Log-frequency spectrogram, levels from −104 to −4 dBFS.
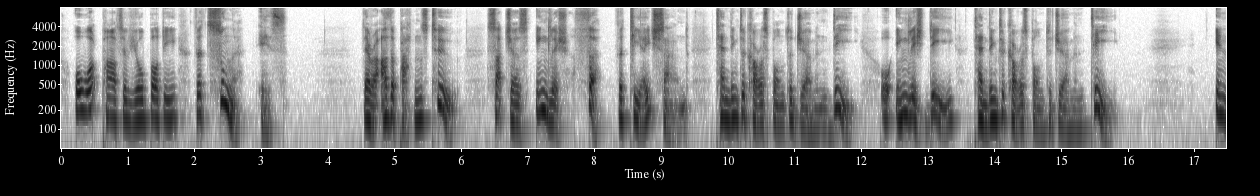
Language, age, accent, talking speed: English, 60-79, British, 125 wpm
